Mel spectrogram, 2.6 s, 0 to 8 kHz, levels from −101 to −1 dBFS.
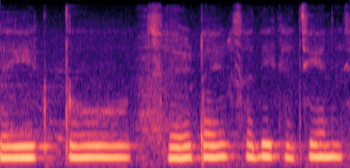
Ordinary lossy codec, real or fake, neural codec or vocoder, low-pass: none; real; none; 7.2 kHz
